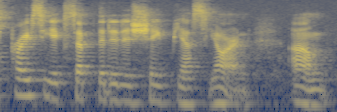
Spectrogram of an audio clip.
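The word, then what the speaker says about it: Scheepjes: except that it is shape yes yarn. Um which looks like sheep G's but Yoka who is Dutch actually told me it's pronounced shape yes.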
